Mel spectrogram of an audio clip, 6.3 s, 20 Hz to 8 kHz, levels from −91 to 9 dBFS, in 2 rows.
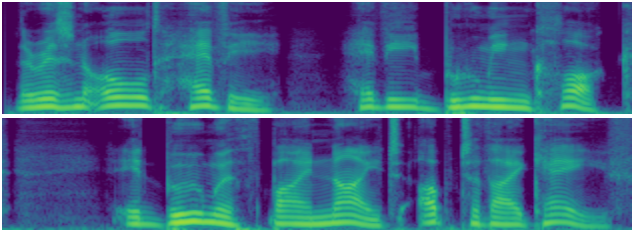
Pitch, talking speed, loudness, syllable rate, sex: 135 Hz, 150 wpm, -17 LUFS, 4.0 syllables/s, male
